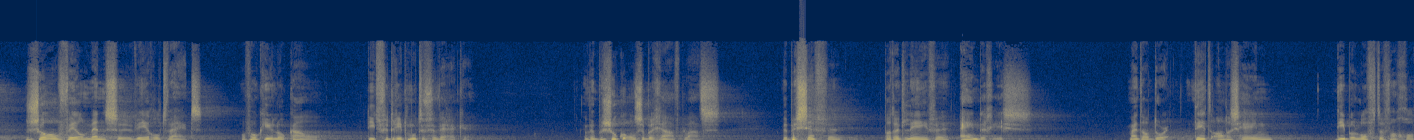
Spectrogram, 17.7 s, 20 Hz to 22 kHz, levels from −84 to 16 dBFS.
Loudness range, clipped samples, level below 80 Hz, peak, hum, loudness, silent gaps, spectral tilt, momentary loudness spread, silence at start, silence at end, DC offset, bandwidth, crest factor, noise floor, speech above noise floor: 6 LU; under 0.1%; -38 dBFS; 0 dBFS; none; -17 LUFS; none; -3.5 dB/octave; 13 LU; 0 s; 0 s; under 0.1%; 16 kHz; 20 dB; -55 dBFS; 38 dB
